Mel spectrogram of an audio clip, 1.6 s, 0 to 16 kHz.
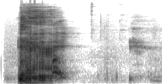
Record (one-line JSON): {"cough_length": "1.6 s", "cough_amplitude": 32768, "cough_signal_mean_std_ratio": 0.4, "survey_phase": "beta (2021-08-13 to 2022-03-07)", "age": "65+", "gender": "Female", "wearing_mask": "No", "symptom_cough_any": true, "symptom_sore_throat": true, "symptom_diarrhoea": true, "symptom_fatigue": true, "symptom_headache": true, "symptom_onset": "3 days", "smoker_status": "Never smoked", "respiratory_condition_asthma": false, "respiratory_condition_other": false, "recruitment_source": "Test and Trace", "submission_delay": "0 days", "covid_test_result": "Positive", "covid_test_method": "RT-qPCR", "covid_ct_value": 22.2, "covid_ct_gene": "ORF1ab gene", "covid_ct_mean": 22.6, "covid_viral_load": "38000 copies/ml", "covid_viral_load_category": "Low viral load (10K-1M copies/ml)"}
